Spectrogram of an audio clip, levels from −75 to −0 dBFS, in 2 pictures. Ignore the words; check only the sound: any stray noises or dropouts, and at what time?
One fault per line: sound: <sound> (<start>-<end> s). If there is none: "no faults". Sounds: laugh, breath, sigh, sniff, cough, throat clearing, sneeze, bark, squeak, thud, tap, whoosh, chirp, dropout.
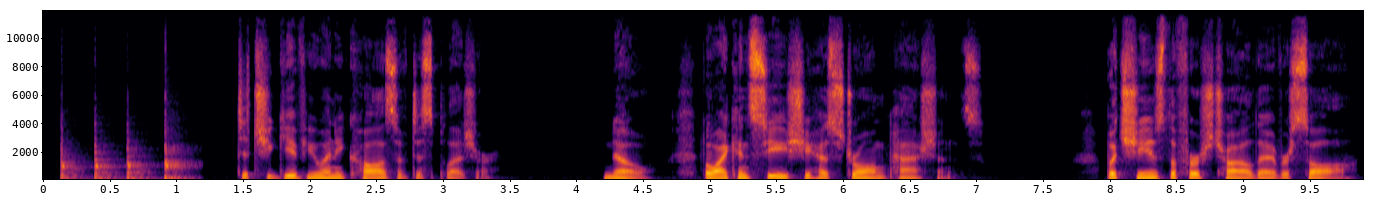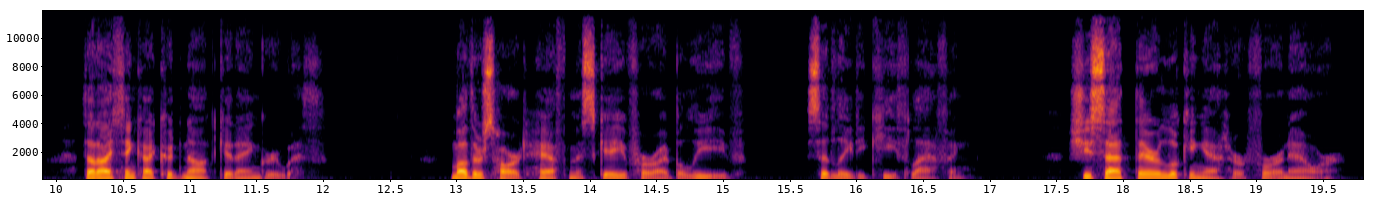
sound: thud (0.1-1.2 s)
